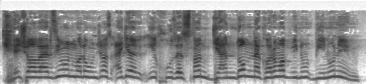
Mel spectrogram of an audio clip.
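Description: A man from Khuzestan delivers an impassioned sermon in a high, bright, forceful voice. He hammers his points with indignant rhetorical questions. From Khuzestan, Iran.

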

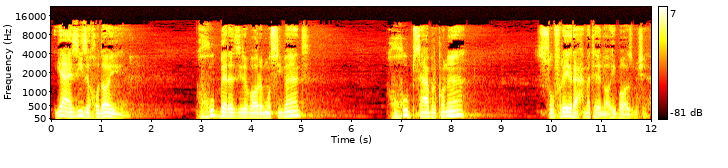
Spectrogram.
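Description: Impassioned preacher in an echoing hall. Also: male voice, mid-range voice, dark tone. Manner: impassioned, rhetorical questions, chanted Arabic quotations. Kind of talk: religious sermon. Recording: long reverb of a hall.

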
